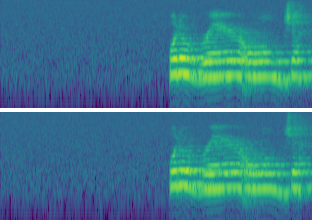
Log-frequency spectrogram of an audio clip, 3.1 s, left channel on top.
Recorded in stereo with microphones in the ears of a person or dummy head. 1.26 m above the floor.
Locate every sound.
1.7 s a woman speaking: 25° left (ahead or behind), 0.8 m; by 3.0 s 30° left (ahead or behind), 1.4 m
